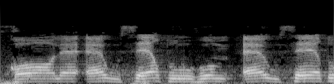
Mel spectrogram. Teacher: أوساط الطاء مفخمة إنما السين مرققة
